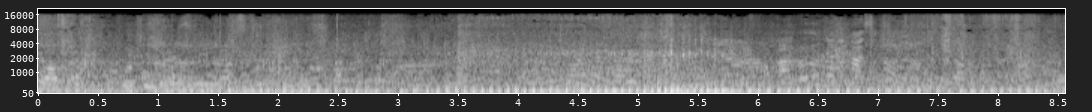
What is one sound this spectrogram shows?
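A motorcycle engine putters closely past.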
